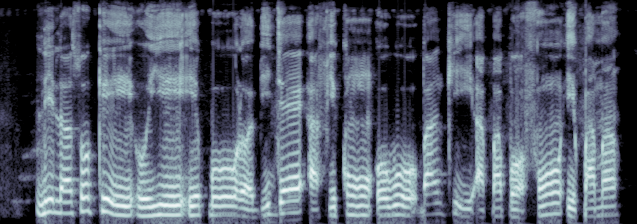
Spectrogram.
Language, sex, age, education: Yoruba, male, 30-45, tertiary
